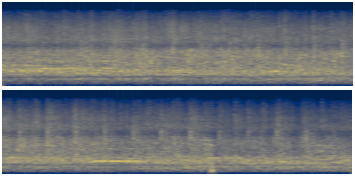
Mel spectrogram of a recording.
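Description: Sustained, loud applause from a large crowd of students at a question session with Emmanuel Macron in Ouagadougou, dense steady clapping filling the whole stretch with some crowd noise mixed in.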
